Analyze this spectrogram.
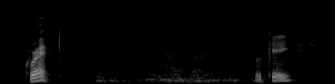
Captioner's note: laughter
